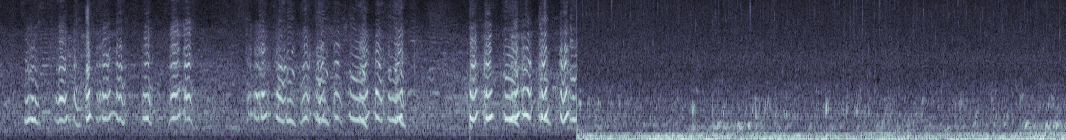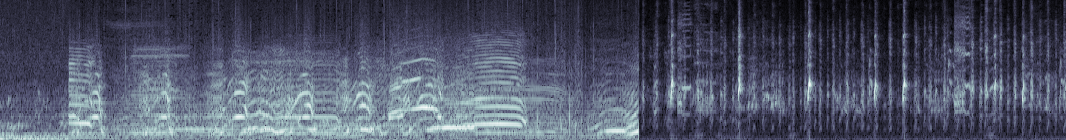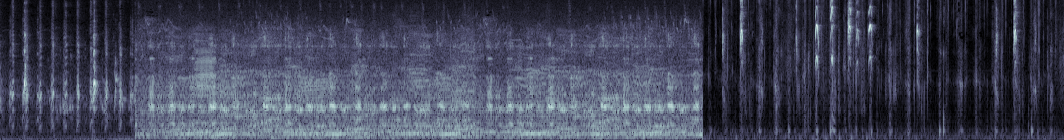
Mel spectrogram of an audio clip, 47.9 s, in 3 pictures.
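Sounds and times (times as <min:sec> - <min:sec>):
low steady rumble: 0:08.7 - 0:19.2
cattle mooing: 0:17.0 - 0:25.6
poultry calling: 0:33.3 - 0:42.6.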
